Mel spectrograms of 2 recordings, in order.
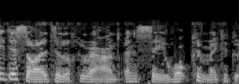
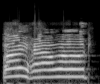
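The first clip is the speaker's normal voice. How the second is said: high, loud goodbye call; high, louder farewell; calling Billy; 7 dB louder than usual. Acted. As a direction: call out over the track. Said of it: "called Billy".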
